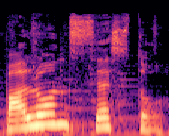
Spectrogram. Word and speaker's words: baloncesto: In Spanish, basketball is called baloncesto.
